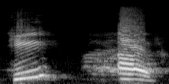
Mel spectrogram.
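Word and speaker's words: here: इसको हम लोग को इया पढ़ना है इया और आर का र जबकि इस इ का उच्चारण नहीं होगा अब कौन बच गया एच का हा अब देखो हा में ई जोड़ेंगे क्या हो जाएगा ही और फिर अर ही अर ही अर बुझे कि नहीं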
